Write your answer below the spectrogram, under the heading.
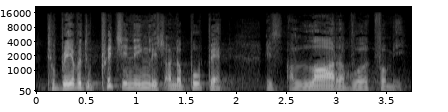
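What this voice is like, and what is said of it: Non-native English accent. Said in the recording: “it's not my mother tongue language ... I get teased in the operating room every Wednesday at Evergreen Hospital of my accent ... try to correct my English”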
